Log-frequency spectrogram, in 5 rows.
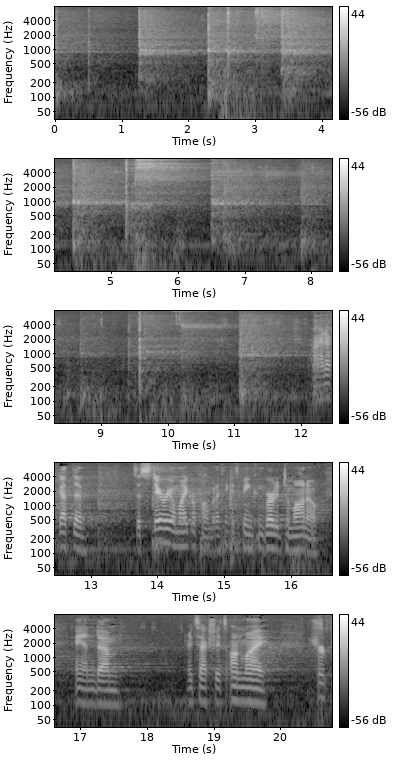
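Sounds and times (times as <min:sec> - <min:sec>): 
ball striking objects: 0:00.0 - 0:15.7
speech: 0:12.4 - 0:13.1, 0:13.7 - 0:17.7, 0:18.6 - 0:19.9, 0:20.5 - 0:20.7.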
